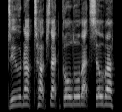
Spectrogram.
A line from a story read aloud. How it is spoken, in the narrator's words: shouted Amberkilly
